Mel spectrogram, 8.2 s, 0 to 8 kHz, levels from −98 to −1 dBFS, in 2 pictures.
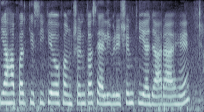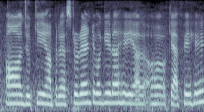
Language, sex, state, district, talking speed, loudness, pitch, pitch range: Hindi, female, Chhattisgarh, Balrampur, 175 wpm, -17 LUFS, 245 Hz, 230-255 Hz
